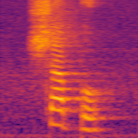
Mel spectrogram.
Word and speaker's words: chapeau: And the last combination is E, A, U together, and you should pronounce it O. For example, chapeau.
